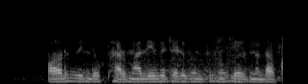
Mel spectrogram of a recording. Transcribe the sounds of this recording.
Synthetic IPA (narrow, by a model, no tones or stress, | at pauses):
ɔɾbind̪upʰaɾmalimiʈeɖɡunt̪unuɡeɾnad̪ak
